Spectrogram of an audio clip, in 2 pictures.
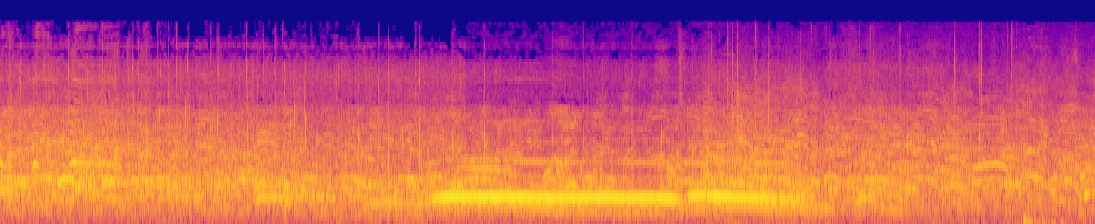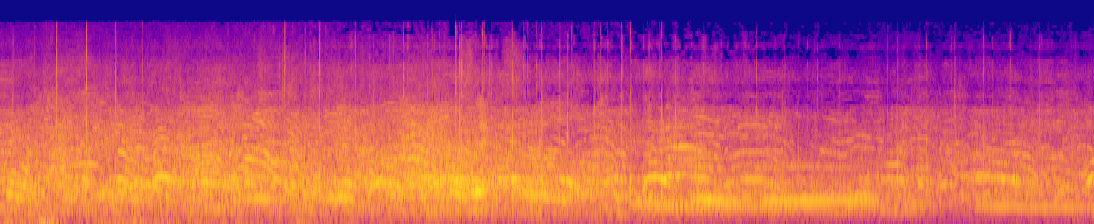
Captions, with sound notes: [applause] [crowd booing] One, two, three, four, five, six-- [crowd cheering]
